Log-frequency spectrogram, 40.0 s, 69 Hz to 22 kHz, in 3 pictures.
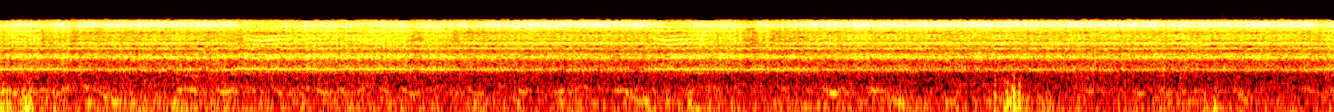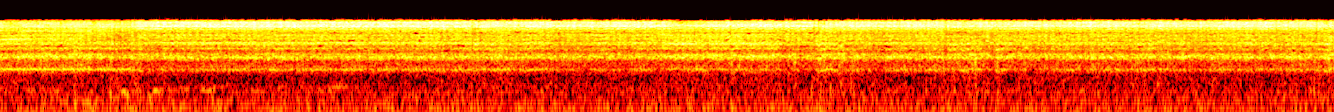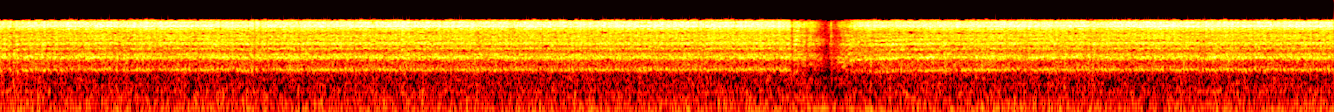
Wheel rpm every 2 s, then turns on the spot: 160, 160, 160, 160, 160, 160, 160, 160, 160, 160, 160, 160, 160, 160, 160, 160, 160, 110, 160, 160.
none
